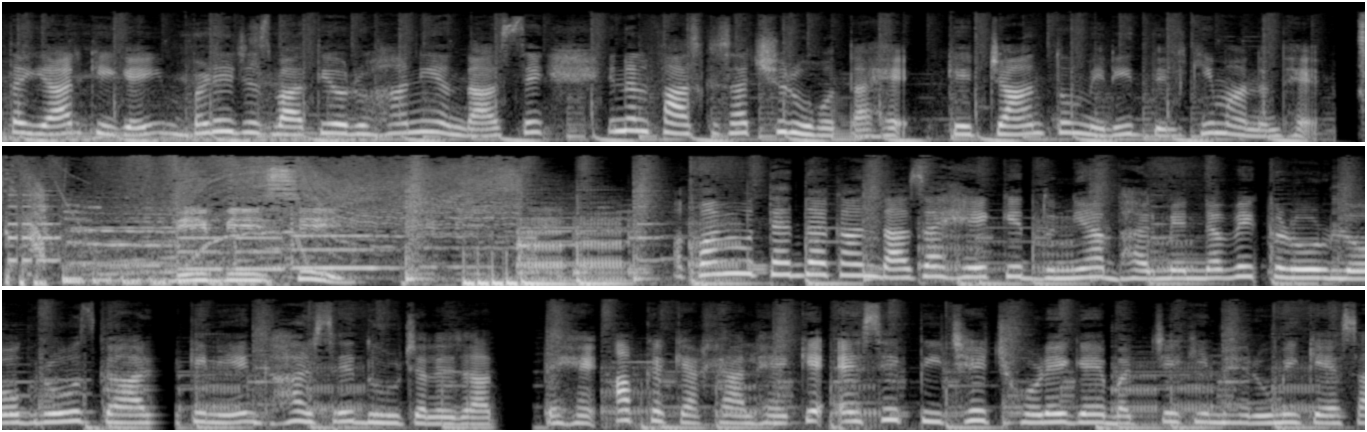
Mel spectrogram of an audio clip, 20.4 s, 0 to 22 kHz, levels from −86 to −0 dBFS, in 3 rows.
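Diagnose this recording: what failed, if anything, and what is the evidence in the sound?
Repeated stalls (stutter) at the network/jitter buffer: from 12.96 to 14.51 s there are 18 short held repeats, the longest 137 ms, and seven tiny ones from 15.29 to 16.02 s. The waveform shows duplicated fragments.

Call audio freeze from 16.07 to 16.30 s: a brief held buzz fades into about 150 ms of silence, a blank spectrogram column. The likely cause is a delayed packet run emptying the buffer.

Jitter buffer speed-up from 19.02 s to the end: the buffer trimmed around a tenth of a second of pitch periods, so playback runs at 107% speed. Spectrogram harmonics stay level while events crowd closer.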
